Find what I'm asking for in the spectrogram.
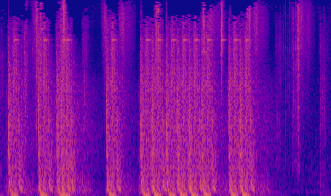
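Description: Bursts of gunfire in the battle royale shooter Knives Out come in rapid volleys with short gaps between them, loud and clear with no talk over them.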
